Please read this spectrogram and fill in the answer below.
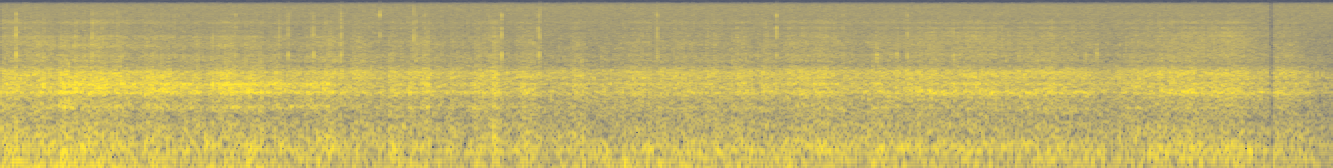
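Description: Wind rumbling on the camera microphone over a steady hiss of skis sliding on snow, loudest in the first three seconds.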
